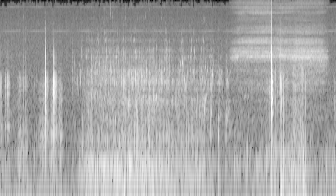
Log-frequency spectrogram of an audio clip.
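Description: Scuba diver breathing through a regulator underwater: a long low bubbling exhale, then a hissing inhale. There are two sharp knocks about a second in and a loud one during the inhale.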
